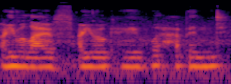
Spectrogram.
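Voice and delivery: ordinary talk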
